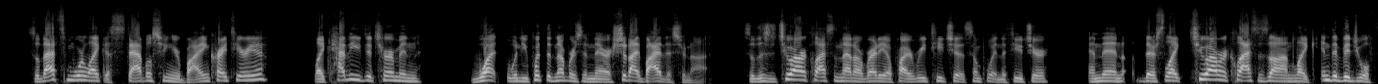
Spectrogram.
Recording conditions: live audience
